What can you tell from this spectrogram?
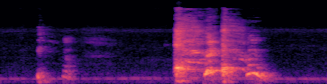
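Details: Two small throat-clearing sounds, then a louder burst of two or three coughs in a quiet room with faint hum; cough.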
